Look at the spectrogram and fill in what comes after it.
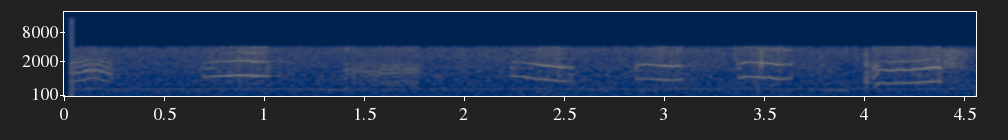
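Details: Puppy giving a series of short, thin whining whimpers, some gliding downward and others rising, spaced about half a second to a second apart over a steady low electrical hum.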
